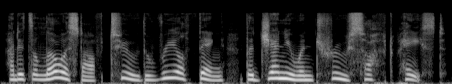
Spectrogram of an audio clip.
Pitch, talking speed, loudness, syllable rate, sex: 230 Hz, 160 wpm, -17 LUFS, 4.4 syllables/s, female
